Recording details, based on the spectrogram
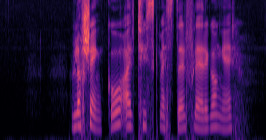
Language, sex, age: Norwegian, female, 33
